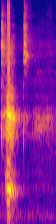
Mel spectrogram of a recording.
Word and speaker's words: teth: These days, readers and speakers of Hebrew tend to pronounce this letter like the letter T in telephone. Originally, however, this letter was almost certainly pronounced like a T with the back of the throat, or pharynx, being constricted, as in the Arabic letter ta.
